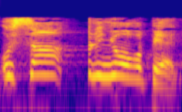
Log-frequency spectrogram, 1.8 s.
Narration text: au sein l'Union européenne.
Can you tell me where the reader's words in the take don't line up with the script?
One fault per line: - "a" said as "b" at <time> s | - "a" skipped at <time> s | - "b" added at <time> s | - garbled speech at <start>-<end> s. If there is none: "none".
none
